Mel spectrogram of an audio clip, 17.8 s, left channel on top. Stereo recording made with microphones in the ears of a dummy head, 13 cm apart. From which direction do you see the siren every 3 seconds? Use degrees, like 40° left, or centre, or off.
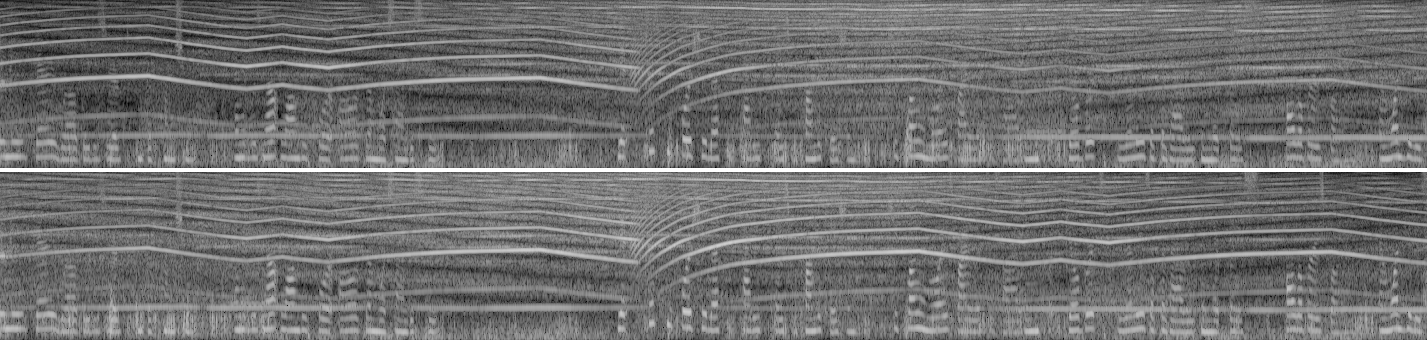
40° left, 20° left, 10° right, 40° right, 60° right, 70° right.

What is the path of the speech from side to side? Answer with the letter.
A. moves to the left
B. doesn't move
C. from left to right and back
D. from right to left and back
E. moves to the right
B.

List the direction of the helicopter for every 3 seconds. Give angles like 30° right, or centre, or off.
50° right, 40° right, 20° right, 10° left, 40° left, 60° left.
